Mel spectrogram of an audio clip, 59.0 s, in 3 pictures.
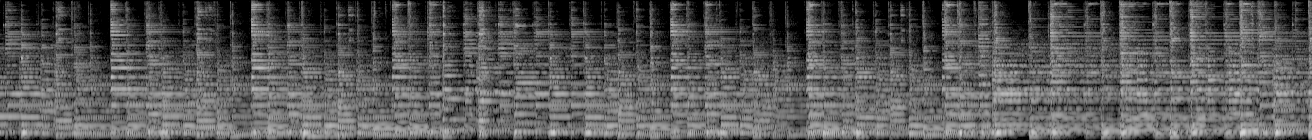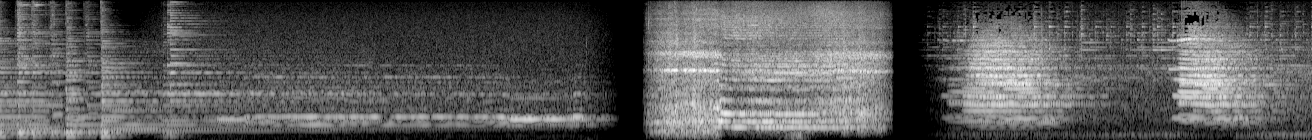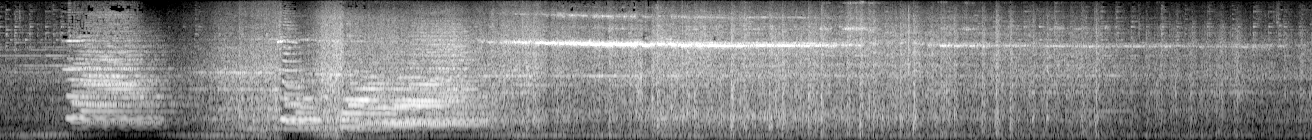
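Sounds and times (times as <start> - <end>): steady high tone: 22.2 - 28.7
train horn blasts: 22.6 - 28.8, 29.4 - 33.0, 33.9 - 36.0, 37.3 - 38.8, 40.3 - 47.1.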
